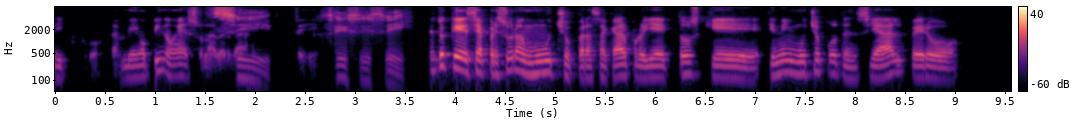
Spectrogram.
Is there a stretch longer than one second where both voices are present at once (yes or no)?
no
